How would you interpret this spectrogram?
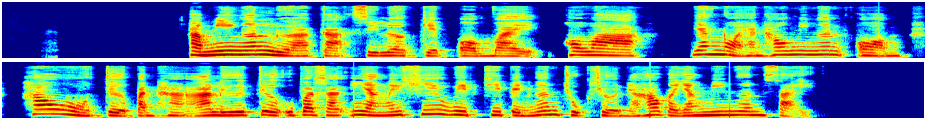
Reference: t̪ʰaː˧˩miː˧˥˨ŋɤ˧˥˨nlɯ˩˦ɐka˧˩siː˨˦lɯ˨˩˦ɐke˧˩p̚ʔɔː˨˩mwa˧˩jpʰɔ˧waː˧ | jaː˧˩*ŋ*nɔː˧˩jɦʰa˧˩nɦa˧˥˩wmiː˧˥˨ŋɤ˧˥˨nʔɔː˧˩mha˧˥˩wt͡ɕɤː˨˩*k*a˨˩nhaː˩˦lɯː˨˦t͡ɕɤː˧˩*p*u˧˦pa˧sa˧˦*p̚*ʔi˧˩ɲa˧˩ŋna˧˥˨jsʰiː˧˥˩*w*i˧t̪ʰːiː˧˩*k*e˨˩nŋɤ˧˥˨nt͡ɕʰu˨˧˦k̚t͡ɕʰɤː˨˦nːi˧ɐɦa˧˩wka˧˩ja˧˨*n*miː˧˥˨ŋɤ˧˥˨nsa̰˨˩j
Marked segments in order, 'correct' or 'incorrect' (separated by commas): correct, incorrect, incorrect, incorrect, correct, incorrect, incorrect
